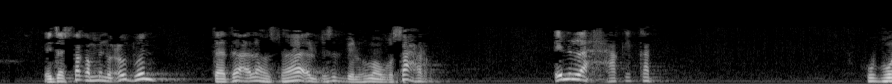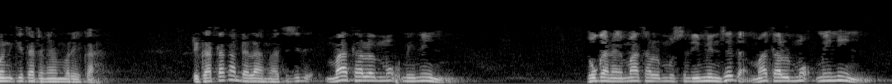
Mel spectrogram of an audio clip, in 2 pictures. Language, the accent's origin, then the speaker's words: Indonesian; Indonesia; Kemudian jamaah di situ bertanya, mau kemana? Orang mana? Orang Indonesia.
